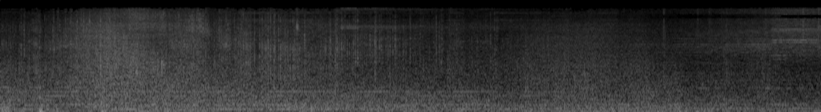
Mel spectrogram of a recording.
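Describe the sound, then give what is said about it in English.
Small boats knock and scrape against the port side of a ship's hull over a steady wash of water and wind, a continuous, fairly loud sound with no voices. “Sometime later, the sound of small boats rub up against the port side, and voices call out in Arabic.”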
